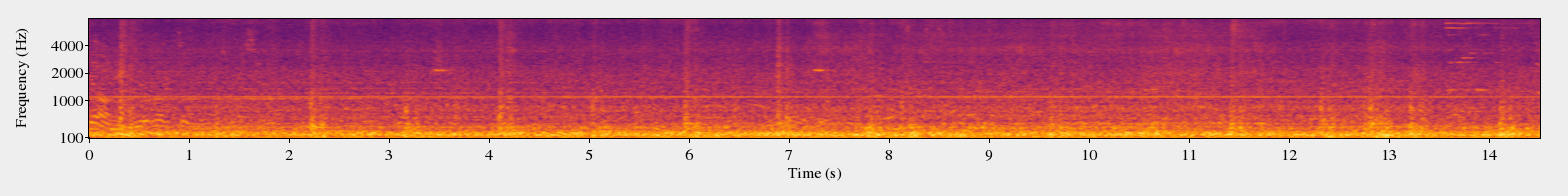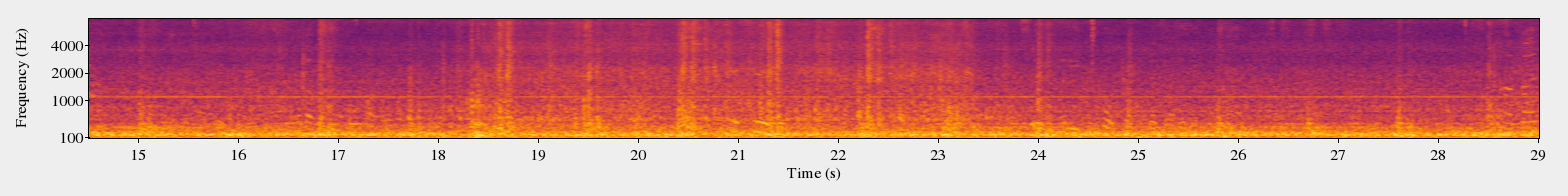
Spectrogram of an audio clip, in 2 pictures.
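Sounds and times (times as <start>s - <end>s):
wheels rumbling on rail: 0.0s - 29.0s
thin high tone: 13.6s - 14.8s.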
